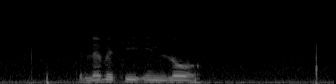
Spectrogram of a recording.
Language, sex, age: English, male, 21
